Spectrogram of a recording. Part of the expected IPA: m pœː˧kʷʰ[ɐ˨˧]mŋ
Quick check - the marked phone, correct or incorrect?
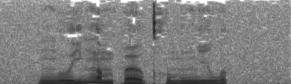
correct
